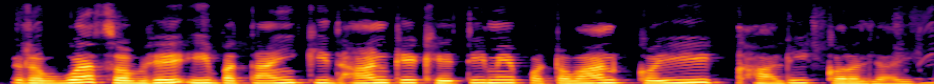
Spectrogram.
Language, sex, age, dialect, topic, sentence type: Bhojpuri, female, 25-30, Western, agriculture, question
